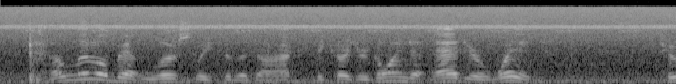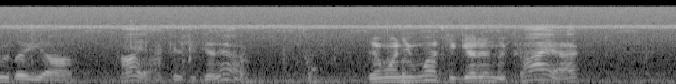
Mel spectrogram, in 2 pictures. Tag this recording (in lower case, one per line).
speech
